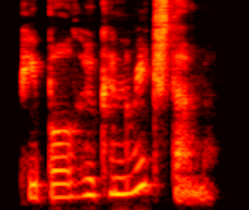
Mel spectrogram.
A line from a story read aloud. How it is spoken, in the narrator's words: Roy murmured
